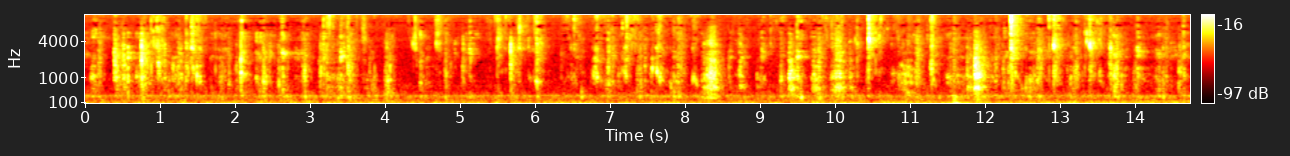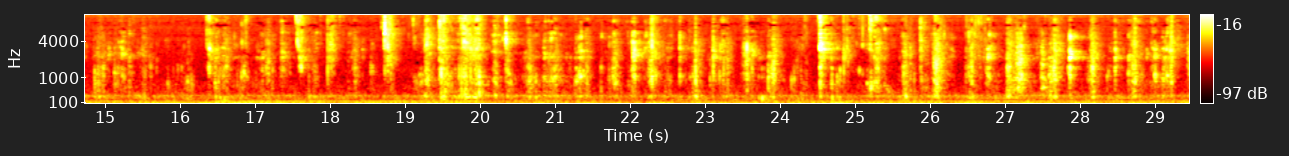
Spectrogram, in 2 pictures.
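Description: Close-up chewing of a mouthful of rice and corned beef eaten by hand, with many small crunches and mouth clicks throughout. A steady low hum runs underneath.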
